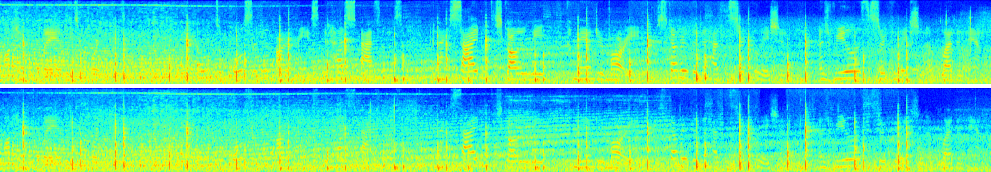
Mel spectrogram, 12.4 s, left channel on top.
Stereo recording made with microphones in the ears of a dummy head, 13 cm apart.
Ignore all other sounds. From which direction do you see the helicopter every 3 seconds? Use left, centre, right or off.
centre, right, right, right.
